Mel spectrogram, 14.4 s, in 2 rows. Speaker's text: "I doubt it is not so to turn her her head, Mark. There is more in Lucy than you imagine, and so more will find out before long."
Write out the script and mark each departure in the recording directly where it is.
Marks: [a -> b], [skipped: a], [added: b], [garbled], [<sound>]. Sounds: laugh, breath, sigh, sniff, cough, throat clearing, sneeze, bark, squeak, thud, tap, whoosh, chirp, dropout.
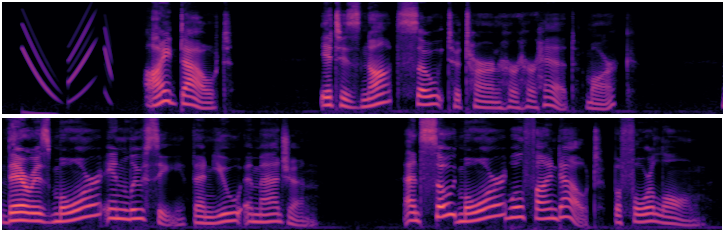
[chirp] "I doubt it is not so to turn her her head, Mark. There is more in Lucy than you imagine, and so more will find out before long."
